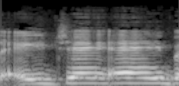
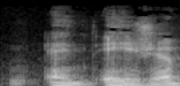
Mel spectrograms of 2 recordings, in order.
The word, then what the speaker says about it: Aja: Well, yeah, because I don't think a lot of people realize that Asia by Steely Dan is spelled A-J-A, because you look at it and it looks like Aja or Aja. – Exactly. – Or any number of other things.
